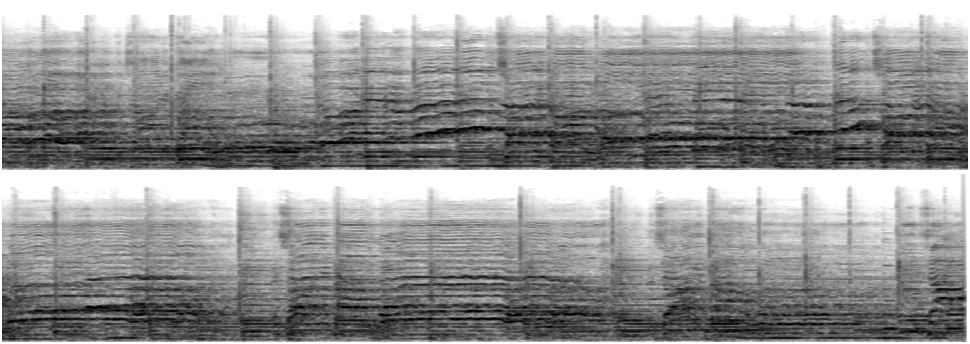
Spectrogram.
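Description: Live pop song with a small vocal group singing in harmony over acoustic guitar and keyboard, with a steady beat of clicks.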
